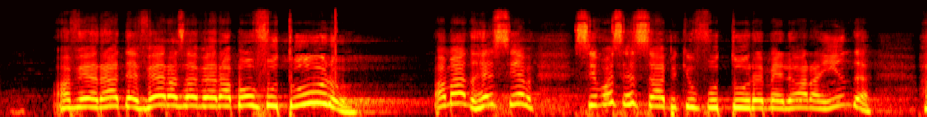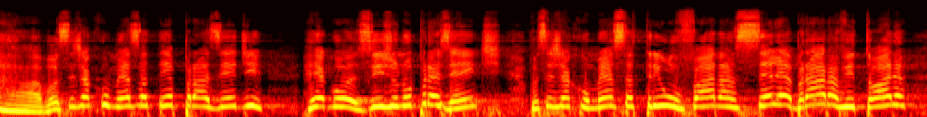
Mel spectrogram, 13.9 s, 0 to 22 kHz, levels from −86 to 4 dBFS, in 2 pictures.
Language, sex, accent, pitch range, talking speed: Portuguese, male, Brazilian, 165-270 Hz, 155 wpm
